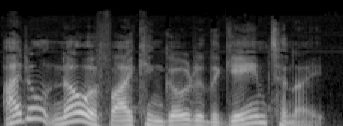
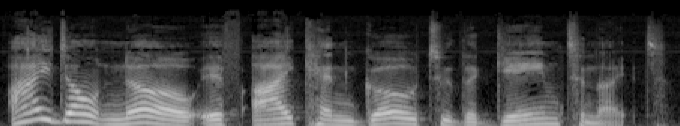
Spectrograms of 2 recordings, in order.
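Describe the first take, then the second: First: Fast "I don't know if I can go to the game tonight." with "can" reduced; reduced forms. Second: Slow, full "I don't know if I can go to the game tonight."; careful "I don't know if I can go to the game tonight."; slowly and clearly. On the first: Teacher models natural speech, fast and reduced. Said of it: "second, at a normal pace". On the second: Teacher models careful speech, slowly and clearly. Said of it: "First, slowly". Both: Shown as a demonstration.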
